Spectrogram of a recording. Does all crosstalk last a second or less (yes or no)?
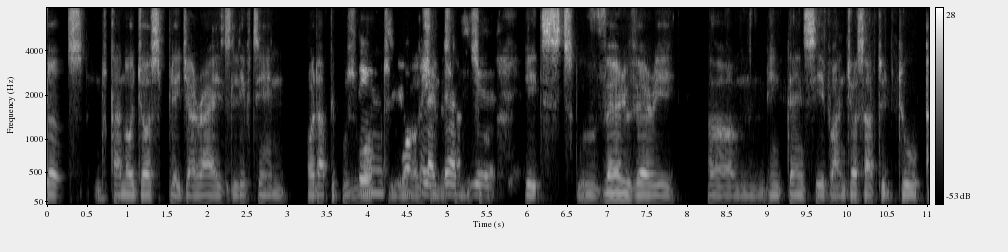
no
